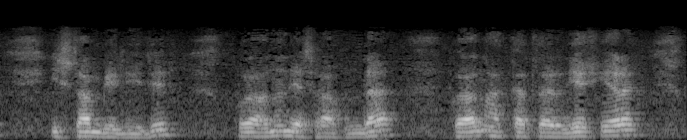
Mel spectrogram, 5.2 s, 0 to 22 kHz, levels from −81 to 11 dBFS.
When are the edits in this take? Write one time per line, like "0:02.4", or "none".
0:03.4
